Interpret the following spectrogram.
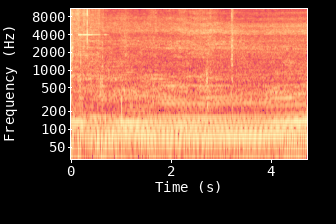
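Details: Toyota with 173,370 miles, towed in after no-start misdiagnosed as fuel pump, check engine light on: just after starting, engine runs low and uneven with lumpy rumble, no misfire pops, typical of flooding; not the fuel pump.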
